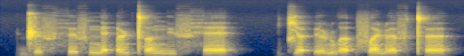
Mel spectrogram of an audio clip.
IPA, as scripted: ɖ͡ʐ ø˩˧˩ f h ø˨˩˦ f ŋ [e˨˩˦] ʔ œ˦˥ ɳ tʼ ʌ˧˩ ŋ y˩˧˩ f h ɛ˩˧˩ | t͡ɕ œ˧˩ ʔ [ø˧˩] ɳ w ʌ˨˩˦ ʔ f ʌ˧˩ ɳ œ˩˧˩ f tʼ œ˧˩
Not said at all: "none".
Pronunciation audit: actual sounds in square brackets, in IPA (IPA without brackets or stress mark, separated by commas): ɛ˨˩˦, ø˩˧˩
